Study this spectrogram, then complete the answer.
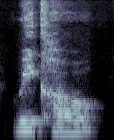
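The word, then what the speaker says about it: Richo: the five keys to mindful loving David risho Rico Rico that's how you pronounce it and I'm on page 145 and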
